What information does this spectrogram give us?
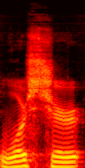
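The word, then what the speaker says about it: Worcester: it was in a city in Massachusetts, uh, Worchshire is how it's pronounced actually. It looks like Worchester, but everyone pronounces it. Worsture, Massachusetts.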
